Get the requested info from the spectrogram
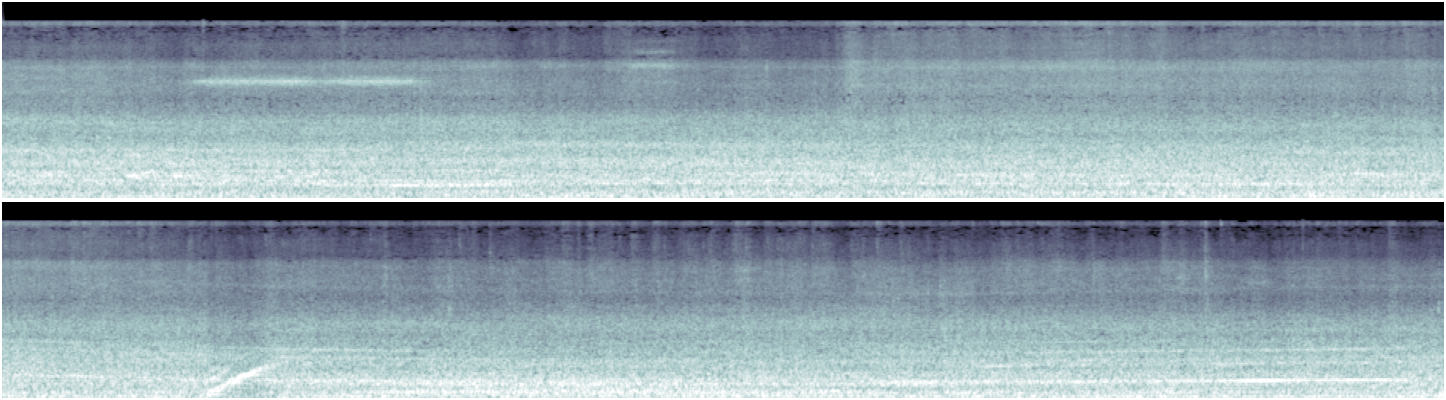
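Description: Hong Kong MTR M-Train (Metro Cammell electric multiple unit) running, heard from inside the carriage: a steady rumble and rattle of wheels on rail with faint whining tones over it. A short rising whine comes about seventeen seconds in, and a high thin tone sounds for about two seconds about two seconds in.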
